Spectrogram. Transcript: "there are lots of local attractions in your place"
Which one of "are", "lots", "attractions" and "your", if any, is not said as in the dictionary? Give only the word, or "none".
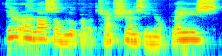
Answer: attractions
